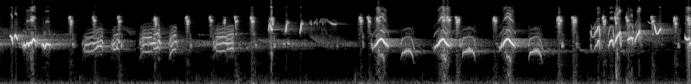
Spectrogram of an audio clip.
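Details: Song thrush in full song: varied clipped whistles and twittering notes come in quick bursts. Several ringing phrases repeat two or three times before the bird switches pattern. No background noise.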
